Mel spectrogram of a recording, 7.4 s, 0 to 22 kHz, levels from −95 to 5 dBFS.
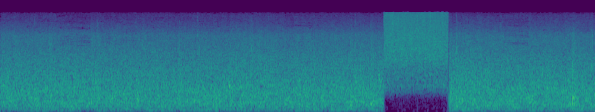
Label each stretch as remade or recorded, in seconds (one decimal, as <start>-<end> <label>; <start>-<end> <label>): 0.0-7.4 recorded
